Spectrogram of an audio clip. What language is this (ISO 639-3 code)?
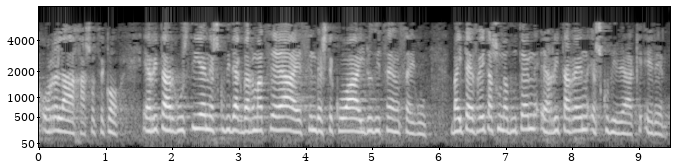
eus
